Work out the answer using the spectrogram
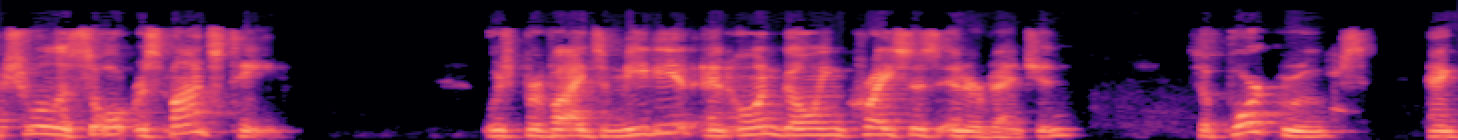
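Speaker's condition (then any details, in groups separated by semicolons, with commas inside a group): No condition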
